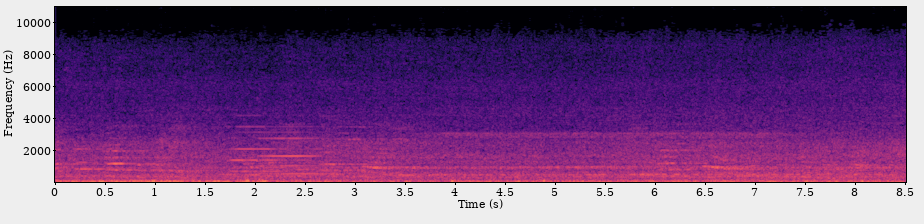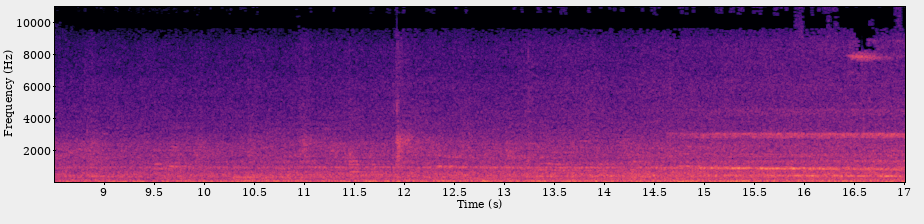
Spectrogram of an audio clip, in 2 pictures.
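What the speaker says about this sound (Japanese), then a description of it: "1番ホームに真駒内行きが到着します。" A train arrives at platform 1 of Asabu Station, bound for Makomanai, during track equipment renewal works. Its steady rumble continues throughout, with thin wheel squeals rising over it, heard from the platform.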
